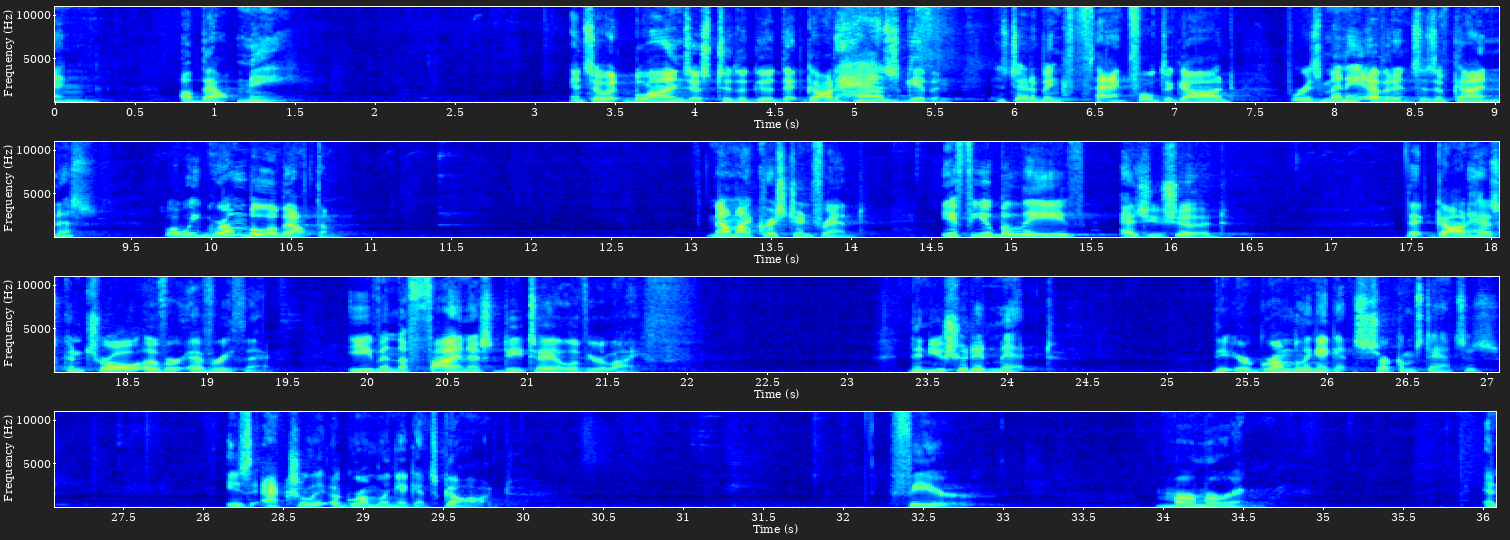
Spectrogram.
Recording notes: preached at the United Christian Church of Dubai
